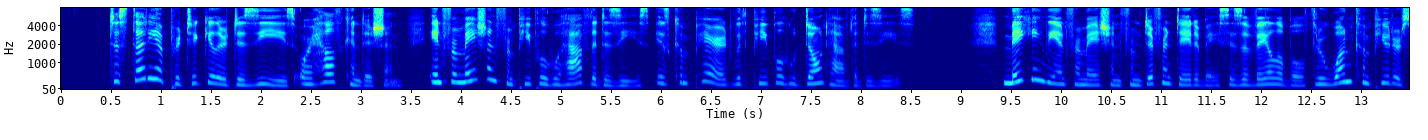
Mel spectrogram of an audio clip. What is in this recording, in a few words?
Eng; Utah BioHealth Initiative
